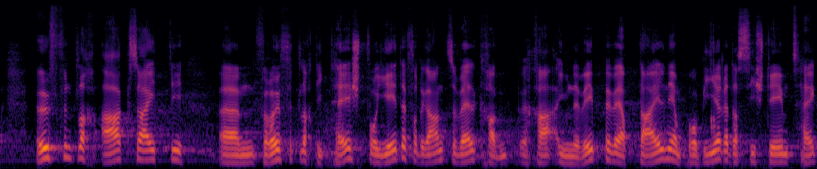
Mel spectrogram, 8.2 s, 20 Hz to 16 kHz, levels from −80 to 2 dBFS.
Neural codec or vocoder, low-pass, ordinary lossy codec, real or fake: autoencoder, 48 kHz, 128 numbers a frame, DAC-VAE, trained on Japanese speech; 14.4 kHz; none; fake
